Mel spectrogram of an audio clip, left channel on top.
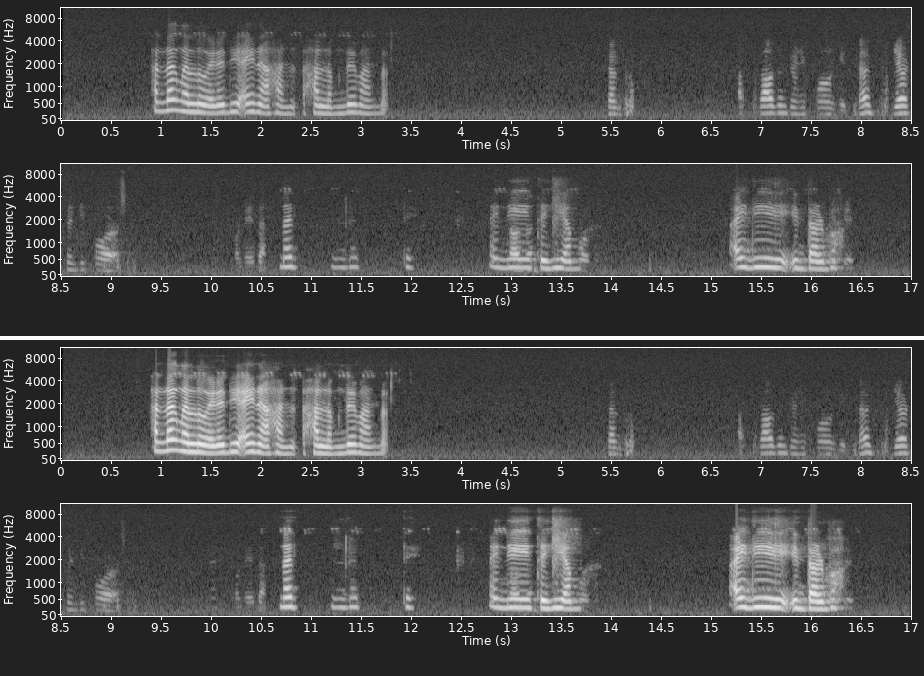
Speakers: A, on the right; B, on the left.
A: ꯍꯟꯗꯛꯅ ꯂꯣꯏꯔꯗꯤ ꯑꯩꯅ ꯍꯜꯂꯝꯂꯝꯗꯦ ꯃꯥꯥꯟꯗ
B: ꯇ ꯊꯥꯎꯖ꯭ꯋꯦꯟ ꯐ꯭ꯋꯦꯟ ꯐꯣꯔ ꯌꯗ
A: ꯅꯠꯇꯦ
B: ꯆꯗꯅ
A: ꯑꯩꯗꯤ ꯆꯍꯤ ꯑꯃ ꯑꯩꯗꯤ ꯏꯟꯇꯔꯚꯥꯎ
B: ꯕꯦꯠꯁ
